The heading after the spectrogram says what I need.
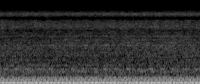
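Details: BMW M62B35 V8, fully warmed up, at idle after the same VANOS units were reinstalled with corrected timing. Deep, smooth, even idle with a steady low pulse, no ticking or knocking. Normal idle; knock gone.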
